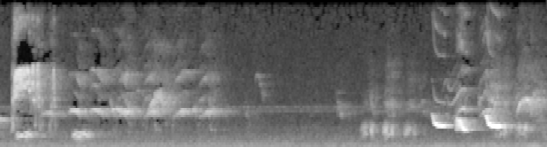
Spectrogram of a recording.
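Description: Grey-backed thrush singing: clear whistled notes at the start, a short pause, then about four seconds in a loud phrase of falling whistles. The uploader takes it for courtship song ahead of a second brood.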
